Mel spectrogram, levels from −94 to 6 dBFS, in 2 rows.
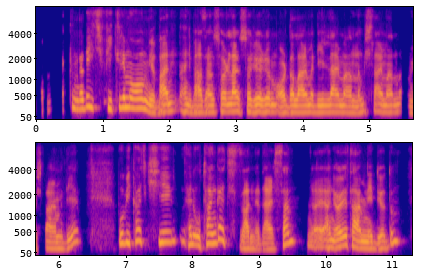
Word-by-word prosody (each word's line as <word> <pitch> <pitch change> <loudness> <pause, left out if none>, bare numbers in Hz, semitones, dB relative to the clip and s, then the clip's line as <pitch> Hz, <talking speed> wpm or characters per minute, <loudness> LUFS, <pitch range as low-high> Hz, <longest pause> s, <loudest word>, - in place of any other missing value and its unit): onlar 165 - -22 0.2
hakkında 195 -2 0
da - - +4
hiç 220 -2 -2
fikrim 220 +3 +2
olmuyor. 200 - +3
Ben, 145 +4 +2
hani, 140 -3 -3
bazen 130 +1 +1
sorular 145 +2 +2
soruyorum, 140 +1 +1
oradalar 130 +2 +2
mı 135 -1 0
değiller 130 0 +1
mi 130 0 +1
anlamışlar 130 +3 -3
mı, 135 -1 0
anlamışlar 130 -2 -5
mı 125 -1 -3
diye. 245 - -1 0.6
Bu 225 +1 +1
birkaç 265 +3 0
kişiyi 250 +2 -2
hani 205 0 +2
utangaç 225 - +1
zannedersem, 120 - -2 0.2
ııı, 275 - -2
yani 150 - +1
öyle 170 +5 +4
tahmin 135 -7 +2
ediyordum 130 - -2
140 Hz, 165 wpm, -21 LUFS, 130-210 Hz, 0.6 s, da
